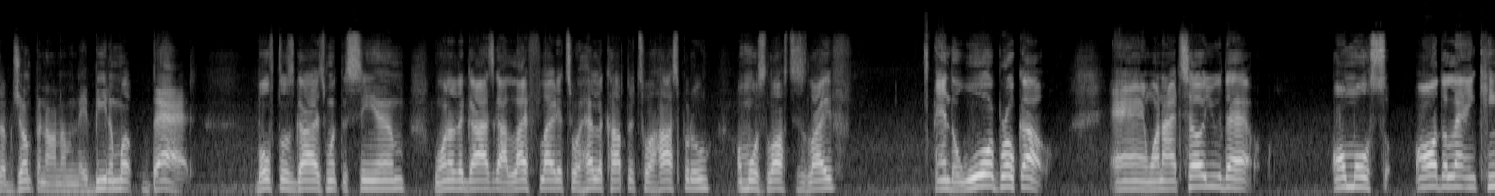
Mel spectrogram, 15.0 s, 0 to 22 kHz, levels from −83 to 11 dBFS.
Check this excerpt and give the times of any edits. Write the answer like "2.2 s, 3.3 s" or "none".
none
